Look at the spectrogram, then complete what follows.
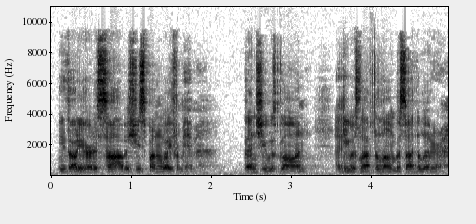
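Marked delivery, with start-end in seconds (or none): none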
